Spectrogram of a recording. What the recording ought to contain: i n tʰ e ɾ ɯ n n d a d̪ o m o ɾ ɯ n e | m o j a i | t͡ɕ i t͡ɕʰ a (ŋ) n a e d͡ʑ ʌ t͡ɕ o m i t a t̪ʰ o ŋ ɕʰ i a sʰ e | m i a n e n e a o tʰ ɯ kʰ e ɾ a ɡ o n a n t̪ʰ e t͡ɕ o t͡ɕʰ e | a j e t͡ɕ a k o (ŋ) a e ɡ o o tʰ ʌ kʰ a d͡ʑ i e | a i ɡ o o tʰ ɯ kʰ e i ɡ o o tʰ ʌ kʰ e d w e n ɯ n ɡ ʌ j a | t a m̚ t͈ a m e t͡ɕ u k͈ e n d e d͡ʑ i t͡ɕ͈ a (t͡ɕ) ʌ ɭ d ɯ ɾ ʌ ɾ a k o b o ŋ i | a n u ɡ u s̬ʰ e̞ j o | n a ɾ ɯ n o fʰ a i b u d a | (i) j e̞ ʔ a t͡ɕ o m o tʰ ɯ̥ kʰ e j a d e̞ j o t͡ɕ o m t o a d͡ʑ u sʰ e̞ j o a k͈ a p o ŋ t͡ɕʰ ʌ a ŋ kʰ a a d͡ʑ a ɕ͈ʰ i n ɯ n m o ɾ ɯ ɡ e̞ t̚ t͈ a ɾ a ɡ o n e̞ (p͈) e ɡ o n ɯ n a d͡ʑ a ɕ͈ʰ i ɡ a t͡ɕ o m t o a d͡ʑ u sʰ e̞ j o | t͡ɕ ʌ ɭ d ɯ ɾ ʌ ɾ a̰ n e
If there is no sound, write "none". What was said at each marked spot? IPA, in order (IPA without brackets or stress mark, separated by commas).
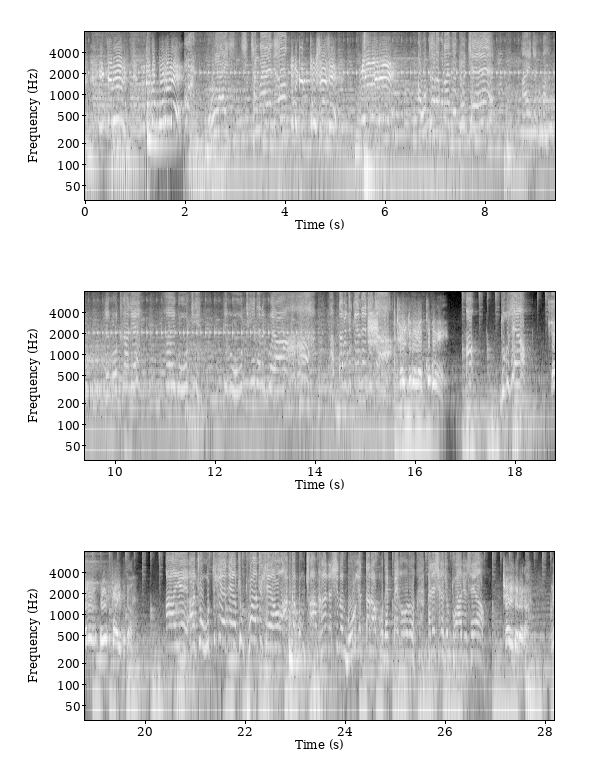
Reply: ŋ, m, t͡ɕ, a, p͈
